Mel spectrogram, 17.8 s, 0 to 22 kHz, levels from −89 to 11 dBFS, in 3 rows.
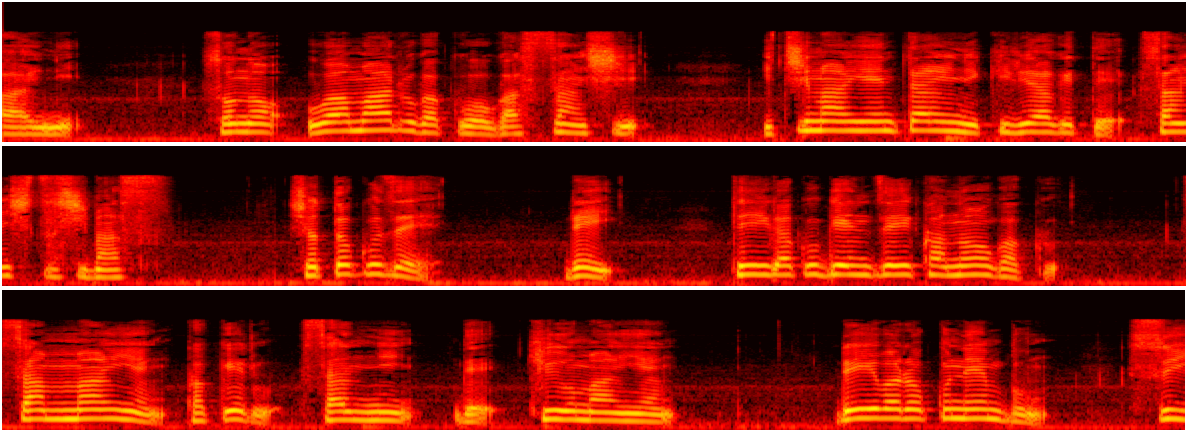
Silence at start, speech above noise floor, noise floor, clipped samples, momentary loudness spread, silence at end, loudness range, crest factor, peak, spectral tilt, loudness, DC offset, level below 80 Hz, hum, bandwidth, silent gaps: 0 s; 27 dB; -52 dBFS; under 0.1%; 9 LU; 0 s; 2 LU; 18 dB; -8 dBFS; -4 dB/octave; -25 LUFS; under 0.1%; -54 dBFS; none; 10.5 kHz; none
